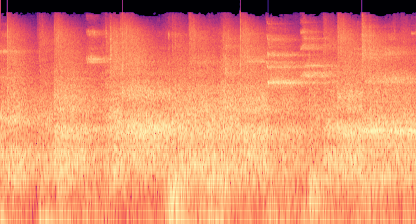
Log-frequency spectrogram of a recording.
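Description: Squash rally: a run of sharp hits as the ball is struck by rackets and slaps off the court walls, ringing in the enclosed court, with brief squeaks from players' shoes on the wooden floor.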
